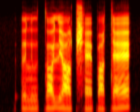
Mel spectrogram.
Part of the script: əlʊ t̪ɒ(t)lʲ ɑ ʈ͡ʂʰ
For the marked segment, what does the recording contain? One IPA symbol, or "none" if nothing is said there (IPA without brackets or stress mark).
none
